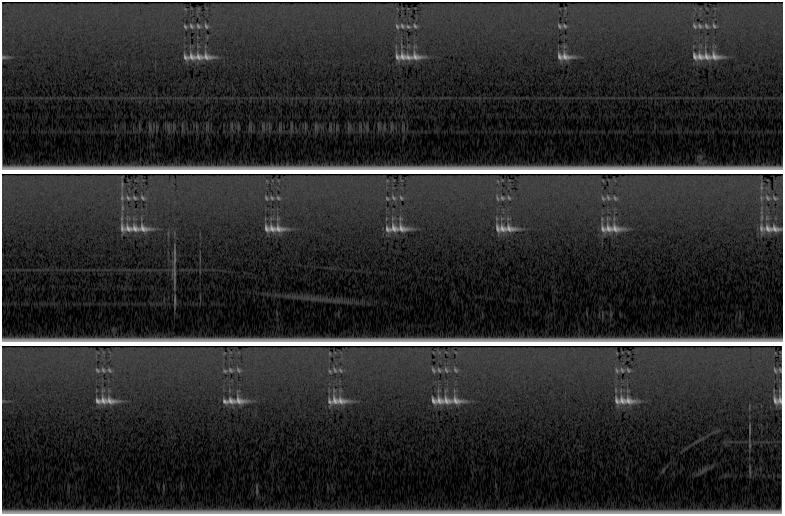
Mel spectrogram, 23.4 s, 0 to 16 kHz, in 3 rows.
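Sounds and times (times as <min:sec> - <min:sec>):
faint low hum: 0:00.0 - 0:23.4
crickets chirping: 0:01.6 - 0:02.7, 0:03.5 - 0:04.3, 0:05.6 - 0:05.8, 0:06.9 - 0:07.2, 0:09.0 - 0:09.4, 0:10.4 - 0:11.0, 0:11.6 - 0:12.0, 0:12.7 - 0:13.0, 0:13.8 - 0:14.1, 0:15.4 - 0:15.7, 0:16.6 - 0:16.8, 0:17.8 - 0:18.1, 0:18.9 - 0:19.2, 0:19.9 - 0:20.3, 0:21.8 - 0:23.4.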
